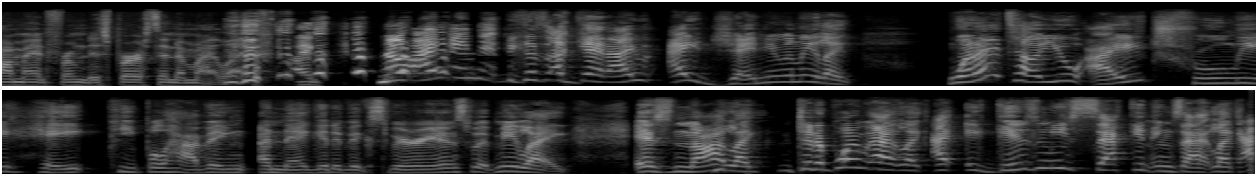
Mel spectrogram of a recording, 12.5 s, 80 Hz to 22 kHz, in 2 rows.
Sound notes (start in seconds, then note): 1.2 laughing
